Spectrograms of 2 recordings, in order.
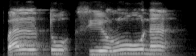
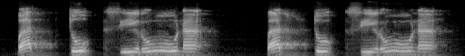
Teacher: Bal tu siruna. Namun qiraah Al-Kisai di sini diidghamkan lam kepada ta. Jadi batu siruna, batu siruna.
